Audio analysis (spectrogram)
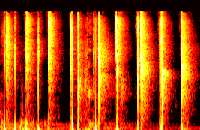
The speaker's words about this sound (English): It's a celebration. Can we start today? Off with some clapping? Clapping? I can.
